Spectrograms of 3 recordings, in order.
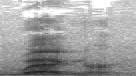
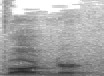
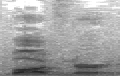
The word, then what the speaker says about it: Wagner: anyway um it's not Wagner so you're going to see Wagner when you when we're talking about Vagner but they pronounce it with a V Vagner and not vag vog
